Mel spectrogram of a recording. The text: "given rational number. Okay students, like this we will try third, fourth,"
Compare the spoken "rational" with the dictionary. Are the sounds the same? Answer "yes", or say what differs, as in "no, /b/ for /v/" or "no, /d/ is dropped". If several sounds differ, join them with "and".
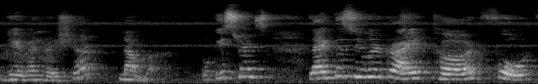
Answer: no, /n/ is dropped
